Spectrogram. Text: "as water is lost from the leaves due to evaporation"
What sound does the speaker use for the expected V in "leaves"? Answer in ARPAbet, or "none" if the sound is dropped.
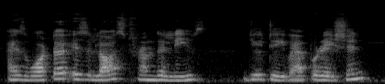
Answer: V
